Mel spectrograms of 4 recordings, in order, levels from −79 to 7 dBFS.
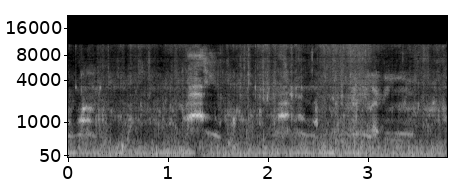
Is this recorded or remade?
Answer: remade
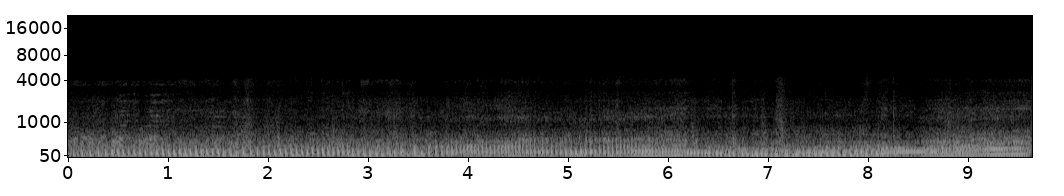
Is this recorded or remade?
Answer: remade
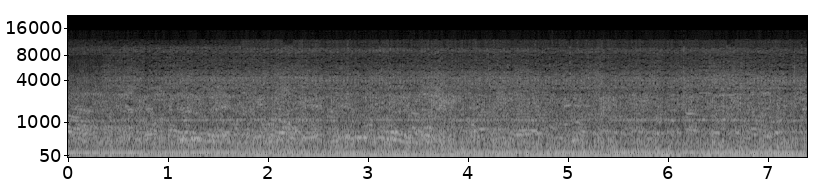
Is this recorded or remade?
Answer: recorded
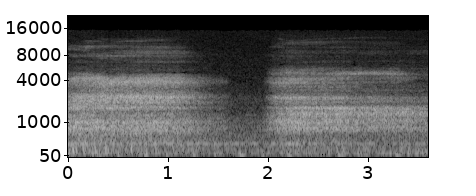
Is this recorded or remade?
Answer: recorded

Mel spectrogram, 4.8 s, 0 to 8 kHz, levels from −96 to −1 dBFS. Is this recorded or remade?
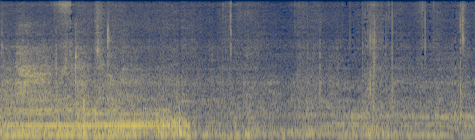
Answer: remade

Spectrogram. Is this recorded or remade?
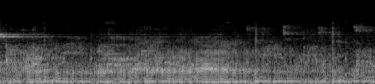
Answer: remade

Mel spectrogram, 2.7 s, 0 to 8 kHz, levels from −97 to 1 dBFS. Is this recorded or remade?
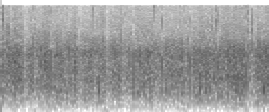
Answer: recorded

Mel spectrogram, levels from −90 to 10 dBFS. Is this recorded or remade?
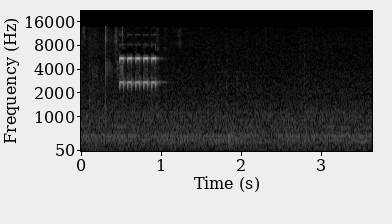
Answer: recorded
